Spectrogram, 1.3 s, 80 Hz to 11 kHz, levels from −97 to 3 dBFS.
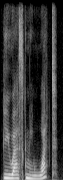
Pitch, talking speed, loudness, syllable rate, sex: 215 Hz, 235 wpm, -17 LUFS, 4.6 syllables/s, female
